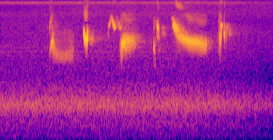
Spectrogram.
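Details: White-throated dipper song: a scattered series of short, high, scratchy and whistled notes with a few brief buzzy strokes, over a steady rushing background like running water.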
